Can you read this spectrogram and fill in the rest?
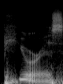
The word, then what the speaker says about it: PVRIS: So what I've got queued up for you now is a band called Puris. It's spelled P-V-R-I-S.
